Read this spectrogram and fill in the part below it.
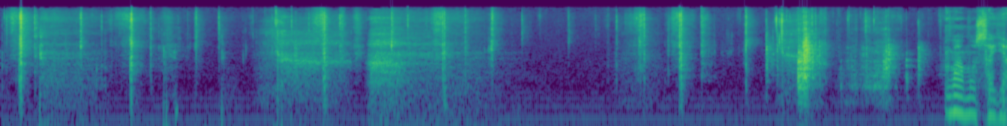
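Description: Cards slap and slide softly onto a table.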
